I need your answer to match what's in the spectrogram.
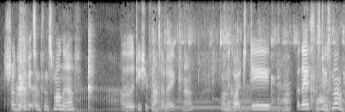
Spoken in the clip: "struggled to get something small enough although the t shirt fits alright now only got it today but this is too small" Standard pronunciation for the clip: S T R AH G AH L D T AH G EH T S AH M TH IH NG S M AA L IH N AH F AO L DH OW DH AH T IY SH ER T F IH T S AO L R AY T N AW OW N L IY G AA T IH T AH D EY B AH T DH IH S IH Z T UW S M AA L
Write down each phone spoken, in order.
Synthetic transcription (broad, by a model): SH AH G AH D T AH G EH T S AH M TH IH NG S M AA L IH N AH F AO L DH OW DH AH T IY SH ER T F IH T S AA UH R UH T N AW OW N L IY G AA IH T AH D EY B AH T DH IH S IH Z T UW S M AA L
